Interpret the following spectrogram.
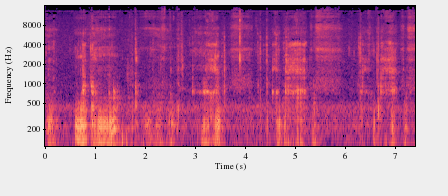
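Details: Male Olde English Bulldog, two years old, lilac tri, in the USA, working on a bone: loud crunches early, then scattered gnawing clicks and scraping with softer chewing throughout.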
